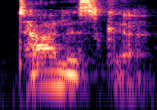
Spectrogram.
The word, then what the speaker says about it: Talisker: of the distillery is talisker you pronounce this on the first syllable why because it's a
